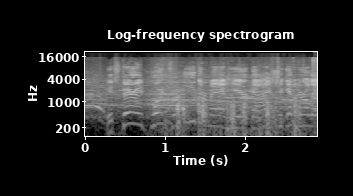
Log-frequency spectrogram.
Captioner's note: crowd chatter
